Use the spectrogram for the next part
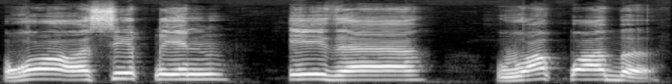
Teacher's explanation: شر غاسق، غاسق اذا وقب، با کو ساکن بنا کر پڑھیں گے کیونکہ یہاں پر آیت ہو رہی ہے اور با ساکن ہوگا تو یہاں پر قلقلہ بھی ہوگا۔ یہاں پر قاف کے نیچے تنوین ہے، تنوین کے بعد حمزہ آ گیا تو یہاں پر اظہار حلقی کا قاعدہ ہوگا، یہاں پر ہم اظہار کر کے پڑھیں گے۔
